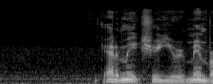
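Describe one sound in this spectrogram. A young woman speaks calmly close to a microphone.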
